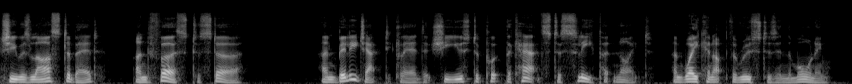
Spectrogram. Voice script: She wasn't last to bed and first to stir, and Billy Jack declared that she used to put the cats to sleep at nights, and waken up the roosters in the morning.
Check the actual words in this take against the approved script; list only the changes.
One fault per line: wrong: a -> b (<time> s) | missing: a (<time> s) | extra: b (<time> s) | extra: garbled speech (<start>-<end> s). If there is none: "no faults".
wrong: wasn't -> was (0.2 s)
wrong: nights -> night (6.1 s)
